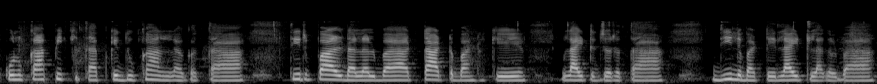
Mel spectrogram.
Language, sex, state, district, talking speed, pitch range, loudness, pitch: Bhojpuri, female, Uttar Pradesh, Ghazipur, 130 wpm, 185-220 Hz, -25 LUFS, 195 Hz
